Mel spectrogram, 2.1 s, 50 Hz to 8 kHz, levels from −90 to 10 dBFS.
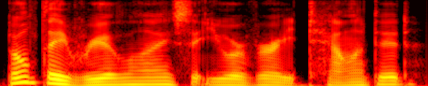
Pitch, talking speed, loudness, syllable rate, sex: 110 Hz, 225 wpm, -20 LUFS, 6.8 syllables/s, male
